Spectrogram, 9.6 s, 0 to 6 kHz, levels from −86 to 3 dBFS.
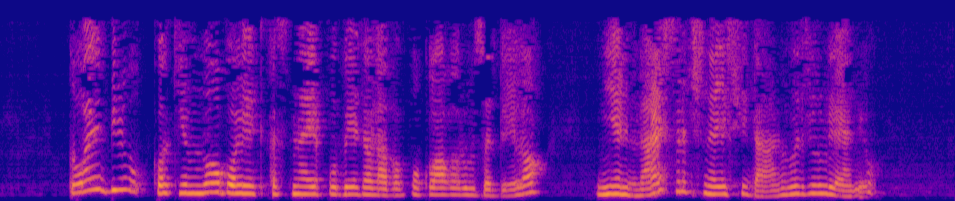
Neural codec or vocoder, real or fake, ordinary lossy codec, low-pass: codec, 16 kHz in and 24 kHz out, 0.6 kbps, FireRedTTS-2 codec; fake; MP3, 24 kbps; 5.4 kHz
